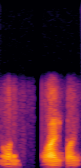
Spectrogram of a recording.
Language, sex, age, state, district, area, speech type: Tamil, male, 45-60, Tamil Nadu, Nagapattinam, rural, conversation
